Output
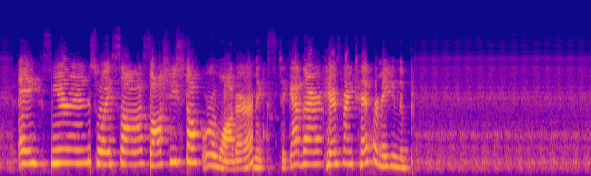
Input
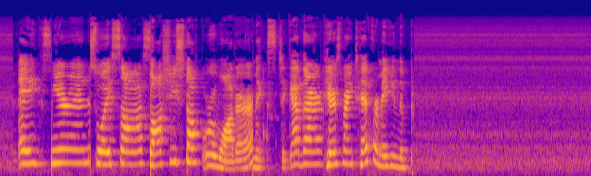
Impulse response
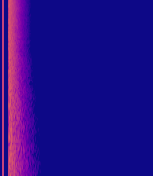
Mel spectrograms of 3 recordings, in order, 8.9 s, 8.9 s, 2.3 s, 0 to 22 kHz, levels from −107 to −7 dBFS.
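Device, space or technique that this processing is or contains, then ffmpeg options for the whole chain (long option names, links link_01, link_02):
guitar amplifier with harmonic tremolo: -filter_complex "[0:a]acrossover=split=1600[link_01][link_02];[link_01]aeval=exprs='val(0)*(1-0.5/2+0.5/2*cos(2*PI*5.9*n/s))':channel_layout=same[link_03];[link_02]aeval=exprs='val(0)*(1-0.5/2-0.5/2*cos(2*PI*5.9*n/s))':channel_layout=same[link_04];[link_03][link_04]amix=inputs=2:normalize=0,asoftclip=type=tanh:threshold=-20.5dB,highpass=77,equalizer=frequency=210:width_type=q:width=4:gain=5,equalizer=frequency=320:width_type=q:width=4:gain=8,equalizer=frequency=900:width_type=q:width=4:gain=6,lowpass=frequency=4100:width=0.5412,lowpass=frequency=4100:width=1.3066"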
